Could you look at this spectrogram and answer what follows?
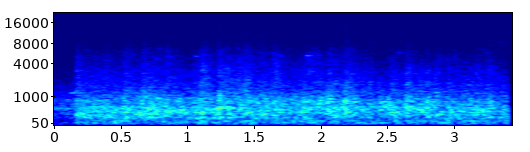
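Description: A train in the video game Silent Hill 3 rolls along its tracks with a steady, dense rumble and faint rhythmic clacking that holds at an even level throughout.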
